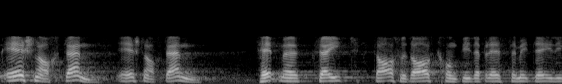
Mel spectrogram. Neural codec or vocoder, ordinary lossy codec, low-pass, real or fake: none; none; 3.6 kHz; real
